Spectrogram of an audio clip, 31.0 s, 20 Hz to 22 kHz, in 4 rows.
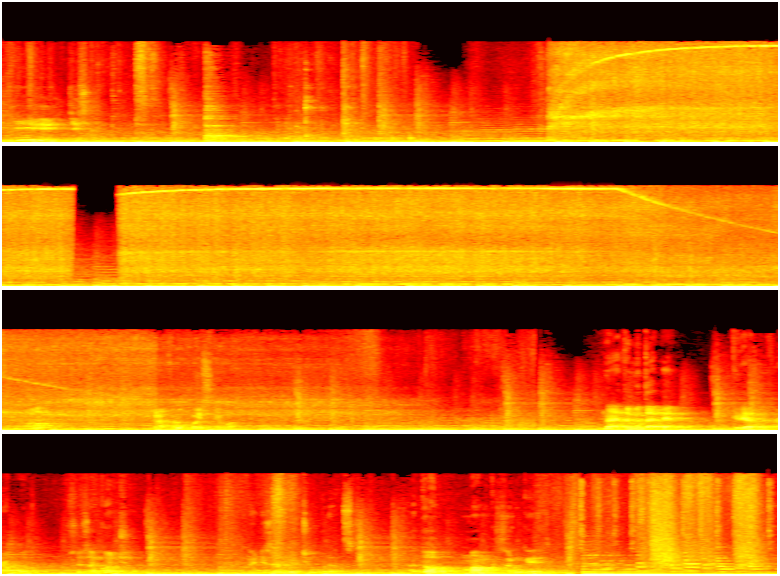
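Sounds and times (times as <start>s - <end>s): background music with steady beat: 0.0s - 31.0s
angle grinder grinding metal: 5.4s - 19.7s.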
